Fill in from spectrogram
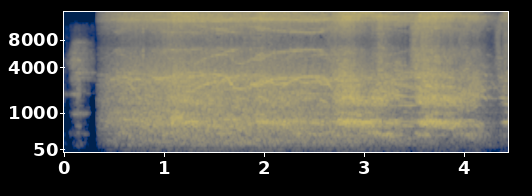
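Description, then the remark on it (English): A large crowd in the stands roars and cheers continuously for one person, a dense wall of shouting voices that swells louder in the middle and near the end, with no single voice standing out. “they cheer for him, and it's the first time in the whole film that we see Jerry smile”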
